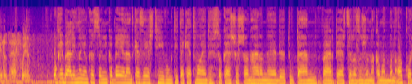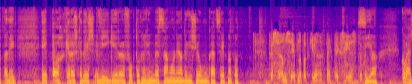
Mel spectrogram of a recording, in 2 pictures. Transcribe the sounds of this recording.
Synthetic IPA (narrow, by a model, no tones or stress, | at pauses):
eɾɒza̰ːrfo̰jɒ̰m | okeːbaːlːit̪nɒɟo̞ŋkø̞sø̞ɲːykɒbɛjɛlɛnt̪kɛzeːʃt̪hiːvuŋkt̪it̪ɛkɛt̪mɒjd̪so̞kaːʃo̞ʃɒnɦaːɾo̞mnɛjɛd̪øːt̪ut̪aːnpaːrpɛrt̪sɛlɒzuʒo̞nːɒkɒmɒd̪̚bɒnɒkːo̞rpɛd̪iɡeːpːɒkɛɾɛʃkɛd̪eːʃveːɡeːɾøːlfo̞kt̪o̞knɛkyŋkbɛsaːmo̞lniɒd̪ːiɡiʃjoːmuŋkaːt̪seːpnɒpot̪køsønømseːpnɒpot̪kiːvaːnoknɛk̚t̪ɛksijɒ̰st̪ɛsijɒko̞vaːt͡ʃ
